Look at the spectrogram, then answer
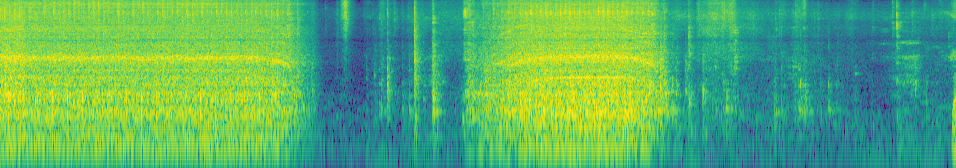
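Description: An Allure DLX sewing machine stitches decorative designs in two long, steady whirring bursts with a fast rhythmic ticking, separated by a pause filled with small clicks and handling noises.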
